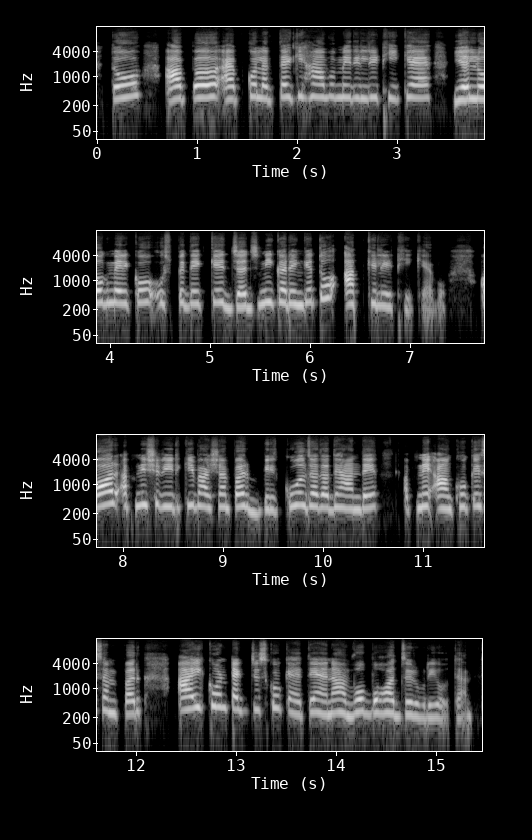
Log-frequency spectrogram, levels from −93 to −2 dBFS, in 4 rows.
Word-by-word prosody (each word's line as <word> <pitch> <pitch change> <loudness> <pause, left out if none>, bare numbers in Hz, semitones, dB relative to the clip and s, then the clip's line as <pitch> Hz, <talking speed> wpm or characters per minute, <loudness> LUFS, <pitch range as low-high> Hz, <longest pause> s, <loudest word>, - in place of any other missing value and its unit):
तो 320 +5 +1 0.2
आप 290 +2 +4
आपको 315 0 +3
लगता 300 -1 -2
है 330 - +1
कि, 335 - -5
"हाँ, 325 0 -1
वो 330 +1 -8
मेरे 320 -1 -3
लिए 310 +1 -3
ठीक 300 0 -8
है 315 -1 +3 0.3
या 280 +1 +6
लोग 295 0 +2
मेरे 290 -1 +2
को 300 - 0
उसपे 280 +2 -7
देख 280 0 -2
के 300 0 +1
जज 240 0 0
नहीं 305 +2 0
करेंगे।" 290 -1 0
तो 380 - 0 0.2
आपके 275 +1 +2
लिए 250 -2 -4
ठीक - - -17
है - - -11
वो - - -21 0.4
और 340 +2 +8
अपने 310 +1 -1
शरीर 300 -4 0
की 320 - 0
भाषा 295 -2 0
पर 300 +1 +3 0.2
बिल्कुल 290 +7 -2
ज़्यादा 300 -2 +1
ध्यान 270 -2 -1
दें। 275 +2 +2 0.3
अपने 275 +4 +1 0.2
आँखों 270 +3 -1
के 305 +3 -4
संपर्क, 260 -3 -3 0.3
आई 325 +3 +6
कॉन्टैक्ट 340 -6 +1
जिसको 320 +2 -2
कहते 275 -3 -4
हैं 265 -3 +2
ना, 270 +2 0
वो 265 +4 -2
बहुत 265 +1 -1
ज़रूरी 220 -4 -4
होता 195 -2 -11
है। - - -12
295 Hz, 205 wpm, -23 LUFS, 270-315 Hz, 0.4 s, और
